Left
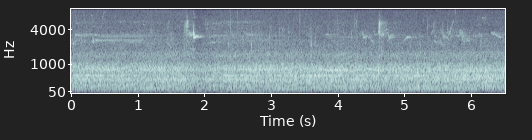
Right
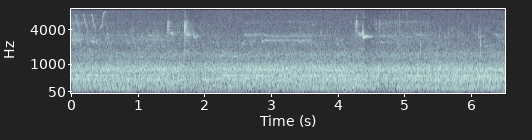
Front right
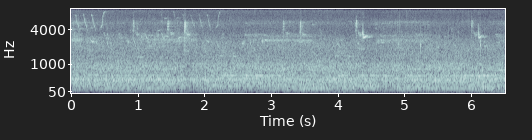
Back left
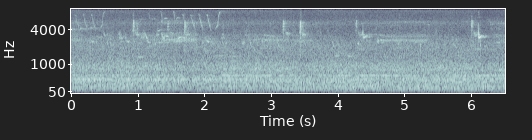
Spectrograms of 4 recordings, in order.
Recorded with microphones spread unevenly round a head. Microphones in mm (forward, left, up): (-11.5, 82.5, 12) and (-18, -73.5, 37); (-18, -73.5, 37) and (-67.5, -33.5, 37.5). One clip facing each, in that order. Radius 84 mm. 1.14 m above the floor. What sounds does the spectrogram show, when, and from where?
Only background noise.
